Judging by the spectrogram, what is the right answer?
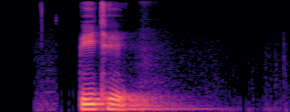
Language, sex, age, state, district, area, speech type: Hindi, male, 18-30, Rajasthan, Bharatpur, rural, read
